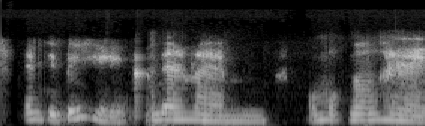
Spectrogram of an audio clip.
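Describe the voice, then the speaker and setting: Fairly slow, somewhat breathy speech from a woman. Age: 20s. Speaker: listener sharing personal story. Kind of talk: personal testimony.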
